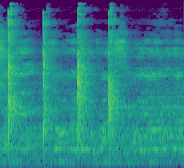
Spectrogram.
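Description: Four quick, slightly irregular hand claps from a fan watching the Kayserispor–Galatasaray football match ring out close by over a steady murmur of background broadcast noise.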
